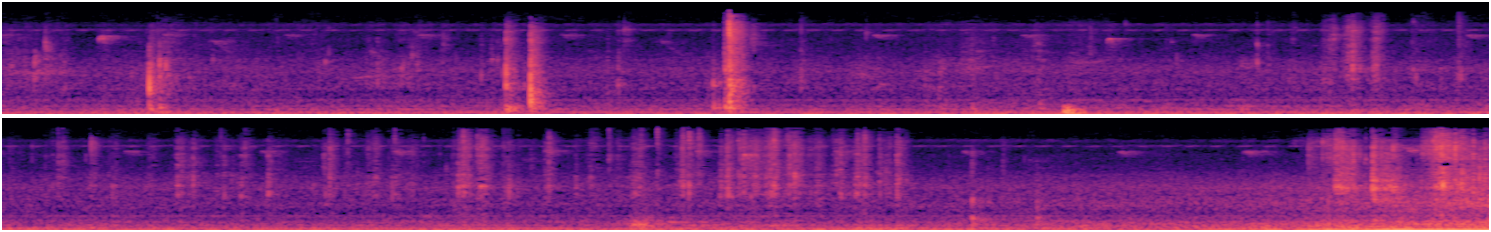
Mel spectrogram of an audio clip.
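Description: Quiet kitchen handling: a few sharp clicks and knocks in the first few seconds as macaroni salad is mixed by hand in a plastic tray. From about halfway in come irregular runs of quick scraping strokes as a block of cheese is grated on a handheld metal grater, getting louder near the end.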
